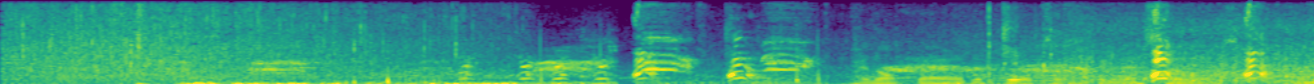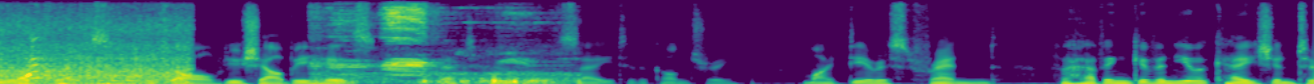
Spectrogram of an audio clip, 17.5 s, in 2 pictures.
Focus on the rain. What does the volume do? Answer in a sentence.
The volume of the rain goes down, then up.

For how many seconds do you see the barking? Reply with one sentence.
The barking can be heard for 7 seconds in total.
